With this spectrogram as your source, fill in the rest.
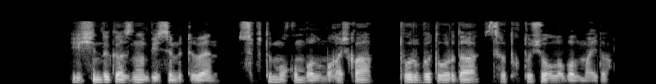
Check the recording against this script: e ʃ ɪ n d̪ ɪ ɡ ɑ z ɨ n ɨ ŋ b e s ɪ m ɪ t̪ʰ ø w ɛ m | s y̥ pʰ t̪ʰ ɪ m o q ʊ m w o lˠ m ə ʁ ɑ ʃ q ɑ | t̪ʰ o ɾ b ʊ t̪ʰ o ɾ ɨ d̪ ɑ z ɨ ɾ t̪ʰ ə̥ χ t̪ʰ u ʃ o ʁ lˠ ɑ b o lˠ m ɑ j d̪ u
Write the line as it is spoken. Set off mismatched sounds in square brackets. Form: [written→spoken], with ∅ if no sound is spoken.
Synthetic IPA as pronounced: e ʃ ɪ n d̪ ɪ ɡ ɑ z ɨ n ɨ ŋ b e s ɪ m ɪ t̪ʰ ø w ɛ [m→n] | s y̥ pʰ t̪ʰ ɪ m o q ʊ m [w→b] o lˠ m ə ʁ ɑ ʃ q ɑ | t̪ʰ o ɾ b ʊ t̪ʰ o ɾ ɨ d̪ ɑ [z→s] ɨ ɾ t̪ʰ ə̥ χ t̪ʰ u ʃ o ʁ lˠ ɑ b o lˠ m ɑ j d̪ u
